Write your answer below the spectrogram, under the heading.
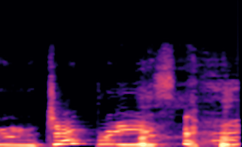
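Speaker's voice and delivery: very high, squeaked-up catchphrase-style delivery. Answering a request for an impression of a character: Shelby impression. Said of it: "It's like".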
